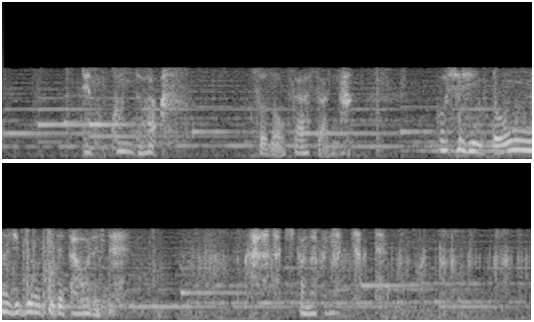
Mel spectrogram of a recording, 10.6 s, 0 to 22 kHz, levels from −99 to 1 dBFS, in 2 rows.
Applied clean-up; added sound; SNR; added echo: none; none; none; none.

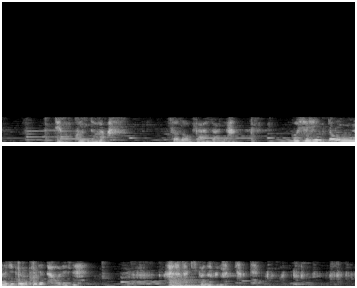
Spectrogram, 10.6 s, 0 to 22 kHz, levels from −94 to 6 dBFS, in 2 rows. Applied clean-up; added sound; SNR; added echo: classical method WPE with log-MMSE.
